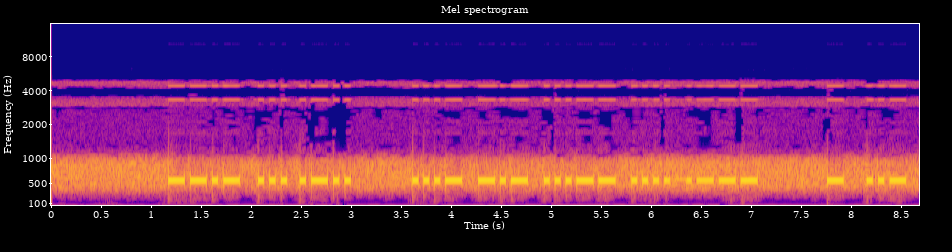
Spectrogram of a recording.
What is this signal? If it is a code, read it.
Morse code, heard as a keyed tone, about 22 wpm, 560 Hz. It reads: QSL VK3HJ TU
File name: yj0nk-18-075mhz-cw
